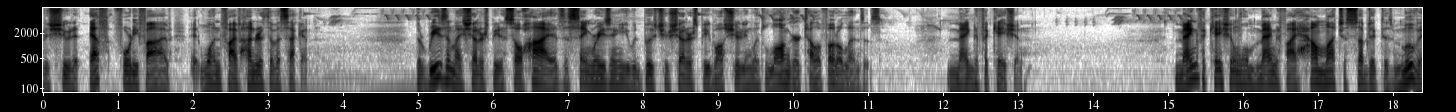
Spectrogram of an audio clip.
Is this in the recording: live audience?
no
